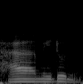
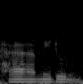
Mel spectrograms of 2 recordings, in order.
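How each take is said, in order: No difference in how they are said.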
